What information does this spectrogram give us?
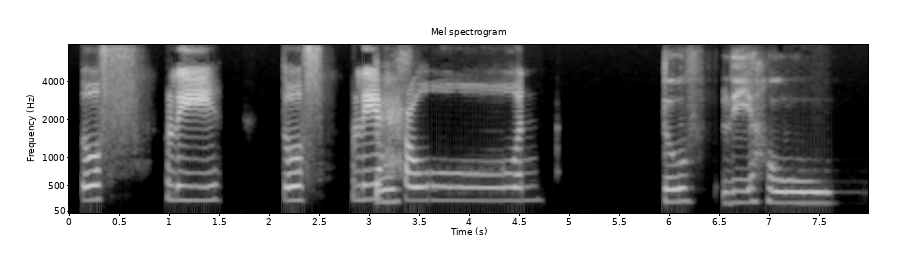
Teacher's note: huruf fa-nya ngalir dulu biar tidak mantul.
